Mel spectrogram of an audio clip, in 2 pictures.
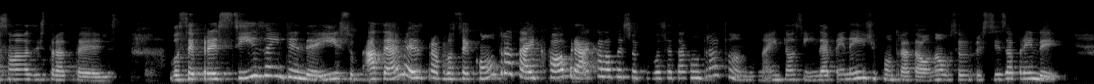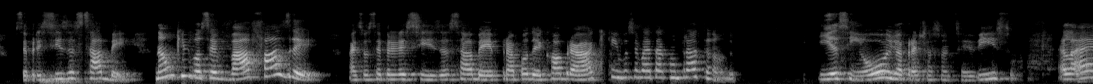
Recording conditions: video call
